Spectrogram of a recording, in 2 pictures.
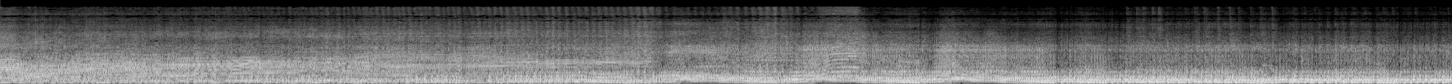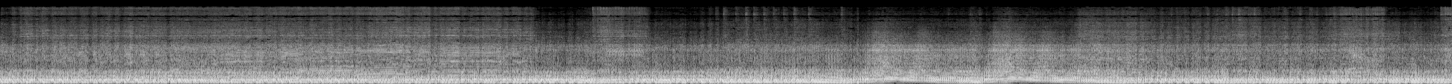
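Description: Drag-race motorcycles: at first the engines of bikes that have just launched fade away down the strip with falling pitch, then the bikes at the start line idle with a steady, loud engine note. A few quick throttle blips come about seven seconds in and again near the end as the riders rev up before their launch.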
